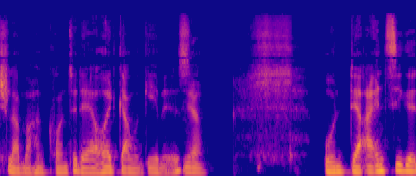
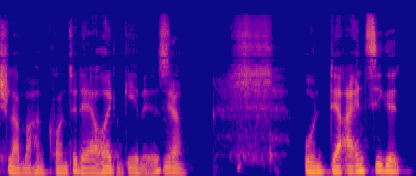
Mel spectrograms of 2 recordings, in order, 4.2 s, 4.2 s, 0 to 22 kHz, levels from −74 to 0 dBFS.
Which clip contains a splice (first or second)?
second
